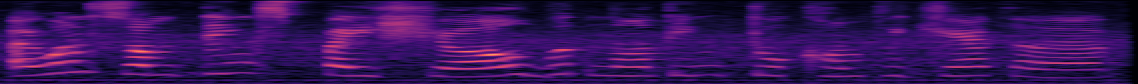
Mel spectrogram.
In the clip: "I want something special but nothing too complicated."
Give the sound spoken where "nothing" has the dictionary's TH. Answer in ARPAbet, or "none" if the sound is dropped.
T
